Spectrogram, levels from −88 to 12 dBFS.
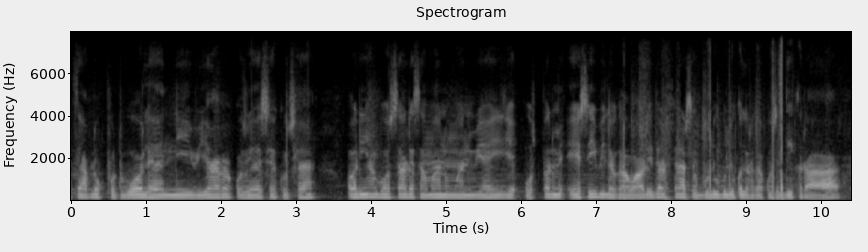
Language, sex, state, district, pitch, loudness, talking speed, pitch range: Hindi, male, Bihar, Araria, 135 Hz, -26 LUFS, 215 wpm, 130-140 Hz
